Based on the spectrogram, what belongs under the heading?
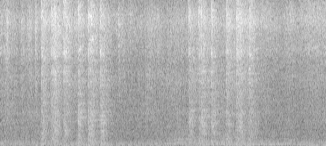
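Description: Freight cars rolling past on the rails: a steady rumble of steel wheels, with clusters of sharp clicks as the wheel sets cross rail joints.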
